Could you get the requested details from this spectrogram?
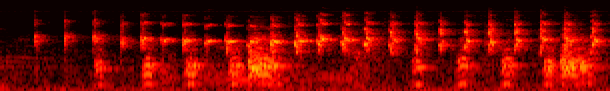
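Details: Lovebird ngekek chatter, long in duration: quick, squeaky, buzzy notes rattled off in an even, rapid stream, with a strident edge and no pauses.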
